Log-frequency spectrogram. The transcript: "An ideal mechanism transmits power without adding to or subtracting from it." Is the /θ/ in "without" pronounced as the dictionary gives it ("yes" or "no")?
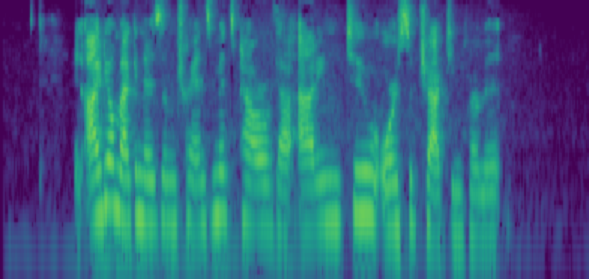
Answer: yes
